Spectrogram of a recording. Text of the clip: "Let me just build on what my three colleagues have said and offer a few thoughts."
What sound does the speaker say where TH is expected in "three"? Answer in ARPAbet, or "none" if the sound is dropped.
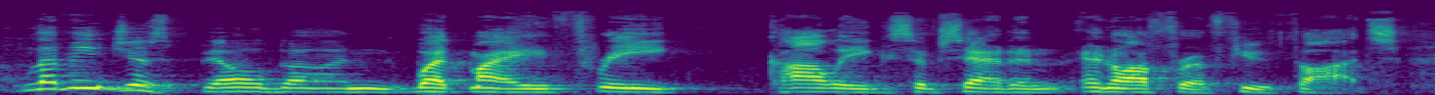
TH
